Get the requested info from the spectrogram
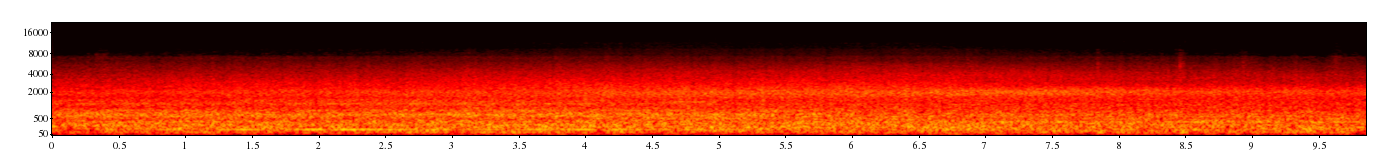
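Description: WAP-4 electric locomotive hauling a passenger train pulling slowly into a station platform, with a steady rumble of wheels on the rails. A low steady hum from the locomotive is heard between about one and four seconds in, then the coaches roll past.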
